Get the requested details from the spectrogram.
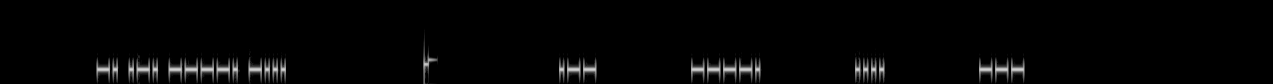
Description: Morse code, heard as a keyed tone, about 30 wpm, spaced as for 13 wpm, 700 Hz. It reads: NR9B W9HO
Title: USA Call Signs - 4 Characters - 8x Character Spacing - 30wpm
